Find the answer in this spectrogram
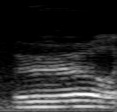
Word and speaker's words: rho: Ya, bukan ro, ya, bukan ro. Trilling. Jadi bergetar. Ro.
